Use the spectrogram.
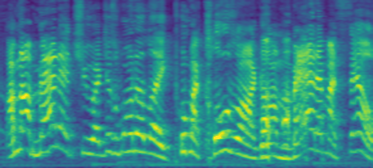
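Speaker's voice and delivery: high-pitched retold scream, laughing through it. Man yells at his locked-out girlfriend, laughing mock scream. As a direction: insist you're not mad while shrieking it. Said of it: "He said while screaming".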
